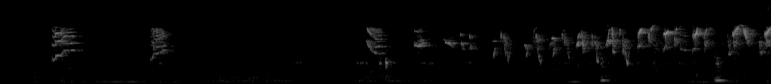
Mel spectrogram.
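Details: Grey Timbrado canary: two isolated sharp chirps, then a lengthening burst of rapid, rolling metallic trills that grows louder and denser toward the end, with faint low hum in the background.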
